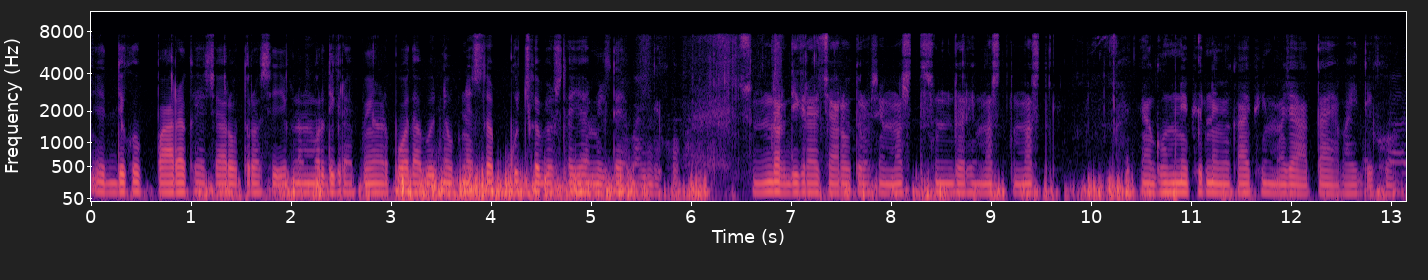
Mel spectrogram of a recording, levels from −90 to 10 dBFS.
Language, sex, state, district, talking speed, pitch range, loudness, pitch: Hindi, male, Chhattisgarh, Balrampur, 210 wpm, 115-120 Hz, -28 LUFS, 120 Hz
